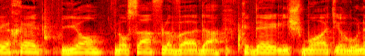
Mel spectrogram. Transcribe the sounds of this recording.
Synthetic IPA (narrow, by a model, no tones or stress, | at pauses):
jaχed | jo̞m | no̞saflavaːdakede̞jliʃmo̞aetiʁɡun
